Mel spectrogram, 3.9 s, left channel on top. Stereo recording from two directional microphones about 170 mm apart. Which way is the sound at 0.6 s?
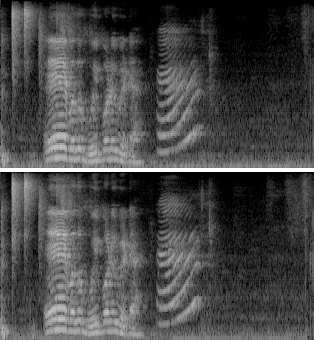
20° left (ahead or behind).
